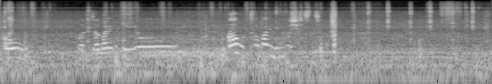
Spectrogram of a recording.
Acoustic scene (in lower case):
car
